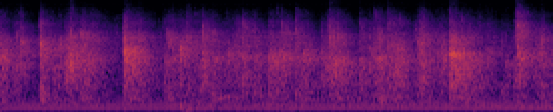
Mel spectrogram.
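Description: An audience applauds steadily for about four seconds, a dense wash of many hands clapping at once with a few sharper claps standing out, fairly quiet and with no talking.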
